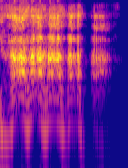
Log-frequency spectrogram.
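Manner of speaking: loud, forced ha-ha-ha; mocking fake laugh. Streamer mimicking a chatter's typed laughter, mocking. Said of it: "you know, you keep writing".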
